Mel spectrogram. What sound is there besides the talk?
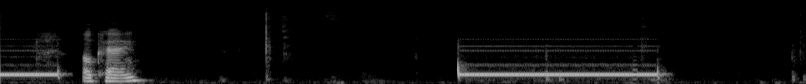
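telephone ringing tone on an outgoing call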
